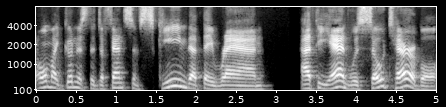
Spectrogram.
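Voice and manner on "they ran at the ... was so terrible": ordinary talk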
